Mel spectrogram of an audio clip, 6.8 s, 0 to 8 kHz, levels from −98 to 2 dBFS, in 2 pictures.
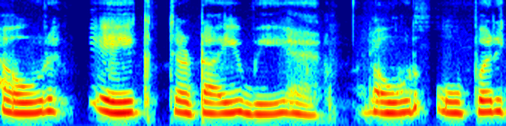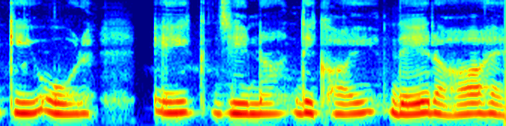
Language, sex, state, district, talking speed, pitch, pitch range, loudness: Hindi, female, Uttar Pradesh, Saharanpur, 135 wpm, 220 Hz, 210-230 Hz, -15 LUFS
